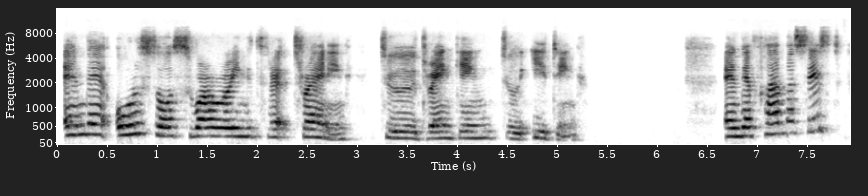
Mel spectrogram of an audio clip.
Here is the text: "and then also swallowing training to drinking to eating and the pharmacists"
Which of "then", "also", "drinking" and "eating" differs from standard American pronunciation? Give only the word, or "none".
then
